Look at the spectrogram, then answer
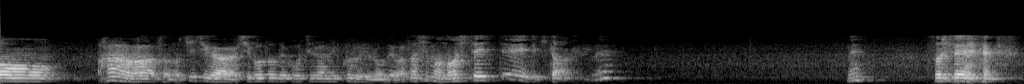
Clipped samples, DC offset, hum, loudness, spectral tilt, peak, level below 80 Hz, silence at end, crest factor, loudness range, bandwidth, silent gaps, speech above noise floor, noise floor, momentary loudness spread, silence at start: under 0.1%; under 0.1%; none; -20 LUFS; -9.5 dB/octave; -2 dBFS; -72 dBFS; 0.05 s; 20 dB; 15 LU; 4 kHz; none; 33 dB; -54 dBFS; 18 LU; 0 s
